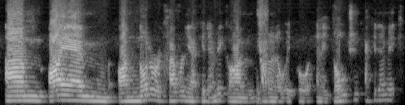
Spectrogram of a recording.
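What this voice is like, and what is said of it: Australian accent. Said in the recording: “As you might be able to tell from my accent, I'm an Australian.”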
